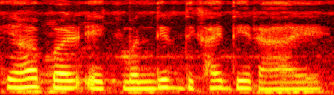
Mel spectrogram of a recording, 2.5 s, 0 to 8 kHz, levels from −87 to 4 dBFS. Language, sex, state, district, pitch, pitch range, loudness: Hindi, female, West Bengal, Alipurduar, 225 Hz, 215-235 Hz, -16 LUFS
